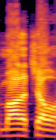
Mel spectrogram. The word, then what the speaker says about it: Monticello: I mean, listen, they might say it wrong in Iowa, but it's pronounced Monticello.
